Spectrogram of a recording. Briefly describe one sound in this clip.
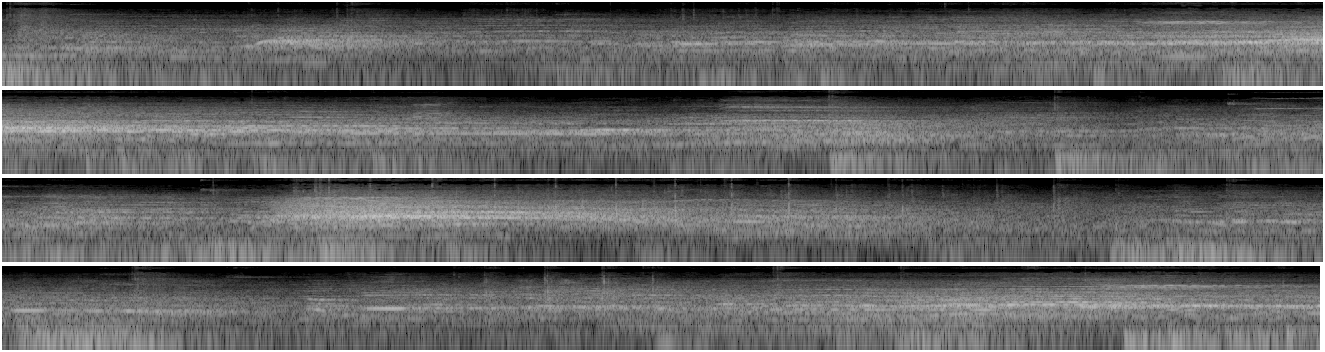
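A crowd of spectators cheers and shouts in a large echoing gym.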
